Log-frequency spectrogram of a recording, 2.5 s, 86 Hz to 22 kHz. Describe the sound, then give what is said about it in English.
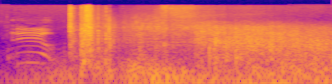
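An M777 howitzer fires once: a brief warbling tone, then a sharp, powerful boom that rolls into a long, low rumble. No one speaks. “He means M777 howitzers, like the ones Ukrainians still train on in Germany to this day.”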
